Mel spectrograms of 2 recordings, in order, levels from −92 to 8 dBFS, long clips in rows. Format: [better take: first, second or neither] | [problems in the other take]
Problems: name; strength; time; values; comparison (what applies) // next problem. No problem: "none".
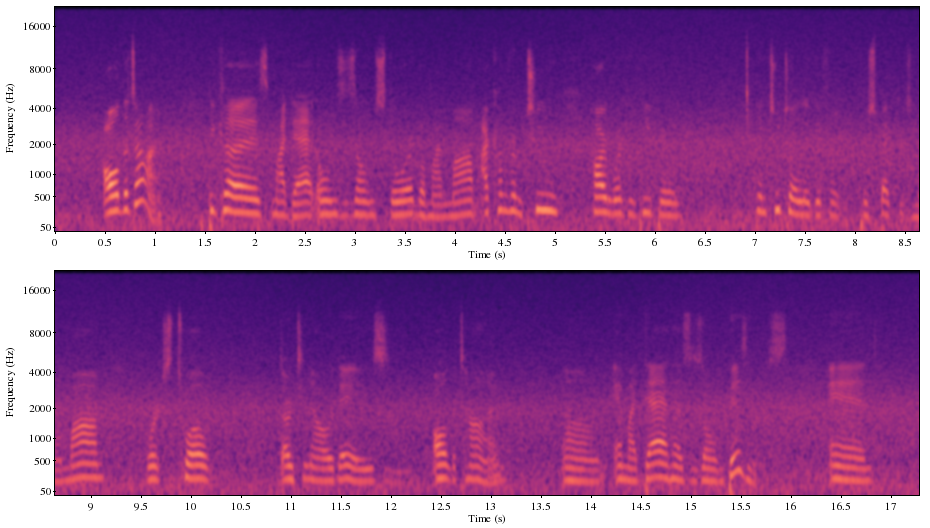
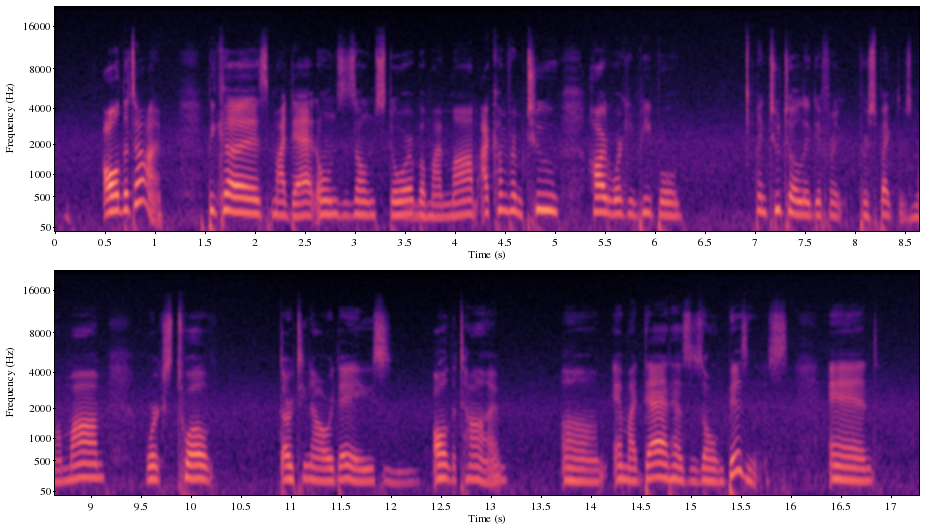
second | hiss; loud; throughout; 9 dB below the speech; faint in the second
